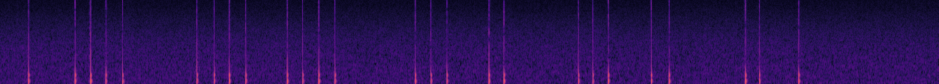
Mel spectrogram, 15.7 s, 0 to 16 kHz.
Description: Tap code, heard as knocks on a wall, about 4 knocks a second. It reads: DTMMF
